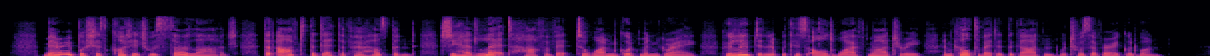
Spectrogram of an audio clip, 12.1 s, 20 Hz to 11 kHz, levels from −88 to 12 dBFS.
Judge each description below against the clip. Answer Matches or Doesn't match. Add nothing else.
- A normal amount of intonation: Matches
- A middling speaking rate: Doesn't match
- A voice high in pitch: Matches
